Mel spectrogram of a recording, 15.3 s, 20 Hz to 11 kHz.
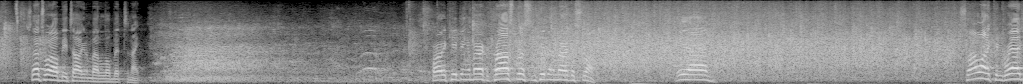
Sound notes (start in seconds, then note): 6.1 laughter; 13.9 applause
